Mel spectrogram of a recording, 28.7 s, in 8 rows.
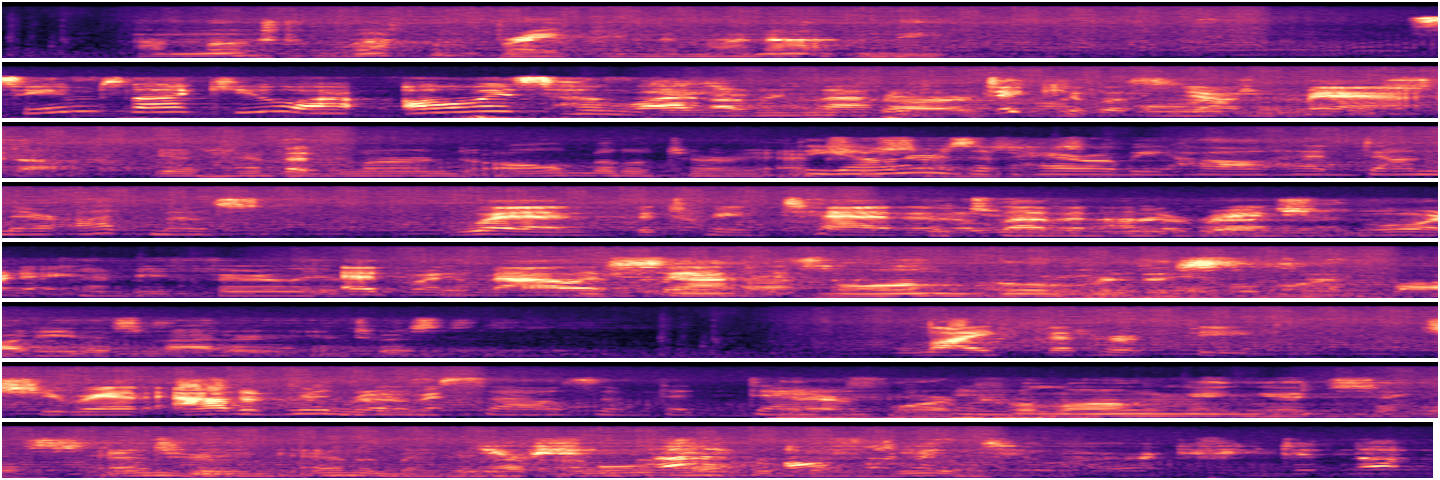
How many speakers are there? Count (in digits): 7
